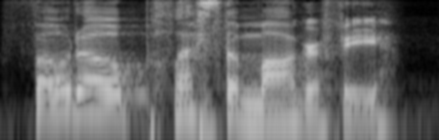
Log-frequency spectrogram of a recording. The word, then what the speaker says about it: photoplethysmography: Well, this uses a science called, I'm going to try to pronounce this properly, photoplethysmography is the correct way to pronounce it.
